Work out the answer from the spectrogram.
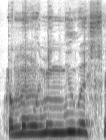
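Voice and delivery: loud, low mock British-American greeting; British U S A accent. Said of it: "British U S A accent".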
